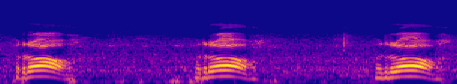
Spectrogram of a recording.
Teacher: ज़बान का किनारा और पुष्ट ऊपर के सामने वाले चार दांतों के मसूड़ों से अदा होगा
